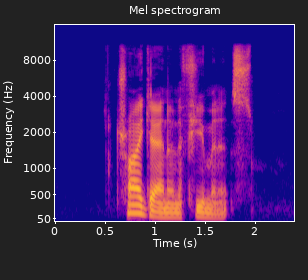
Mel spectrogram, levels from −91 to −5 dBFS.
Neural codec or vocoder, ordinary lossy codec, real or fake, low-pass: none; none; real; 10.8 kHz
